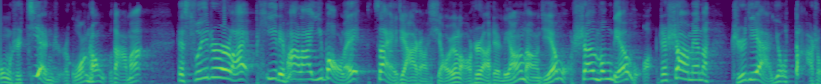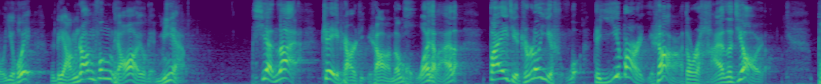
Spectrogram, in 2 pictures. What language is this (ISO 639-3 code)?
zho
